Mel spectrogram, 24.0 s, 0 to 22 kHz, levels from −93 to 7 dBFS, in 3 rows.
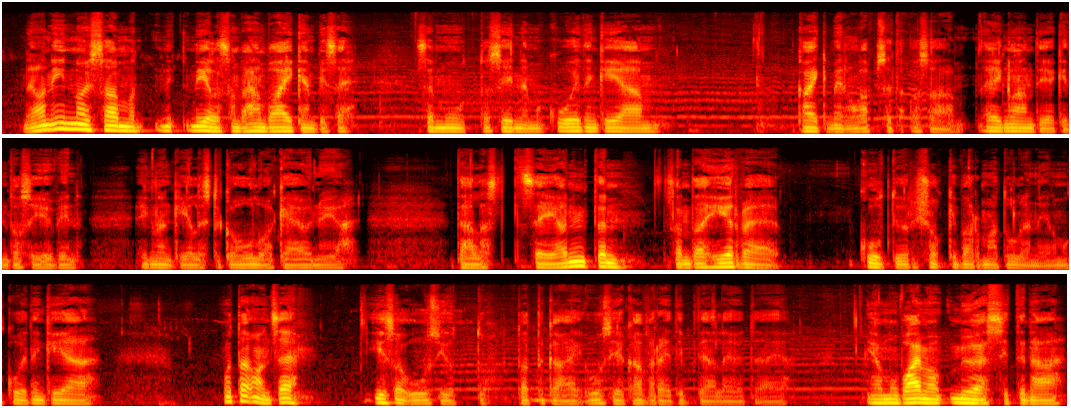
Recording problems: electrical hum; faint; until 7 s and from 16 s on; 50 Hz, 20 dB below the speech

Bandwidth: 15.5 kHz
